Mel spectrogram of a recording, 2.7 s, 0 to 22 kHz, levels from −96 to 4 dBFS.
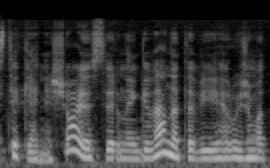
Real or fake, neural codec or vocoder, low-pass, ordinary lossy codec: real; none; 14.4 kHz; AAC, 96 kbps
